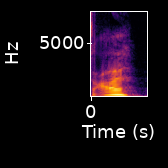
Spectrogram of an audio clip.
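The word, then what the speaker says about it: ah (ع): You know, similarly, I've had linguists talk to me about, you know, the pronunciation of the pharyngeal consonant in Arabic, ayn, and how do we pronounce ayn, and it's ah.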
